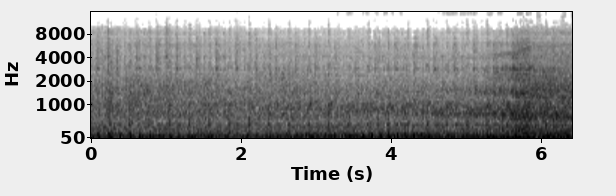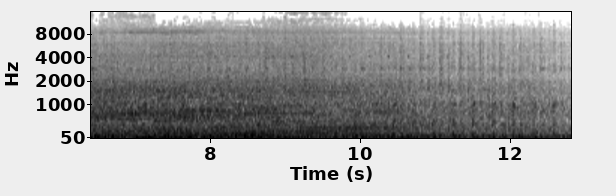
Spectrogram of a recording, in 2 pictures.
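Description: Diesel tractor engines running steadily at close range as a Fendt Turbomatik tractor tows a box trailer past.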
